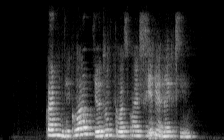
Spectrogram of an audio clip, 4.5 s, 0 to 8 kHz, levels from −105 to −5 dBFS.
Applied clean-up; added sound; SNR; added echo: neural mask model DeepFilterNet 3.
